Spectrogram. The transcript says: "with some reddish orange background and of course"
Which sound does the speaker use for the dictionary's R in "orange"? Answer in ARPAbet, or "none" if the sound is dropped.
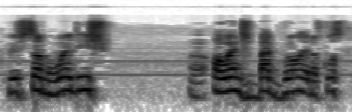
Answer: none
